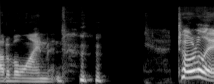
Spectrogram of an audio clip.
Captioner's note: laughs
